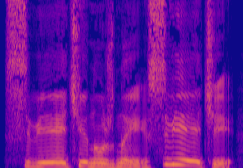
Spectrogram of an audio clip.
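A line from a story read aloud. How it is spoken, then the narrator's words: Anguished shout. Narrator (Russian): страдальчески закричал Тимофеев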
